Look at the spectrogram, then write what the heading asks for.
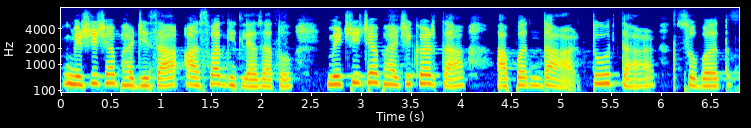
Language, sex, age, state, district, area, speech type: Marathi, female, 30-45, Maharashtra, Buldhana, urban, spontaneous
